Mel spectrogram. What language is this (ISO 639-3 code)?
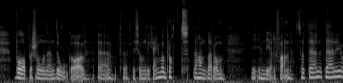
swe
